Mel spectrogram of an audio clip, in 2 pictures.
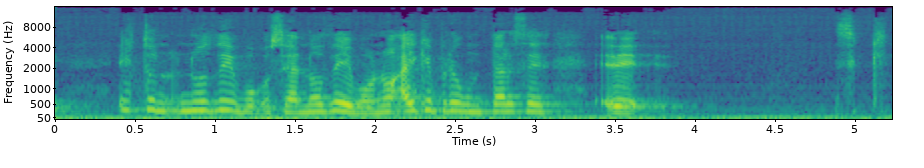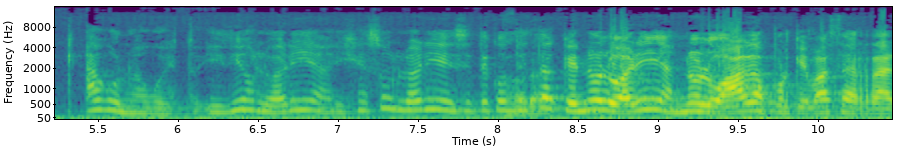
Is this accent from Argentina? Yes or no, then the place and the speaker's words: yes; Corrientes, Argentina; Soy correntina, vamos para atrás, soy correntina, de pura cepa.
